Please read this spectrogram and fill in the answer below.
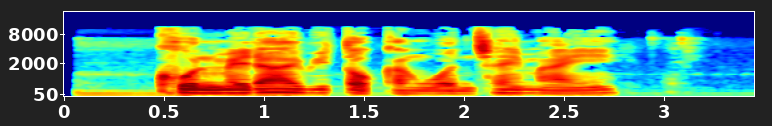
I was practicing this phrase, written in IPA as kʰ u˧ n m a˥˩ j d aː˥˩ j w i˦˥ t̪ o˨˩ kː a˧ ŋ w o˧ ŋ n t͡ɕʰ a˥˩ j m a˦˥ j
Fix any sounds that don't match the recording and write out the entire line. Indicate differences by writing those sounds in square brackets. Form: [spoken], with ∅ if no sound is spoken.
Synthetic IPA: kʰ u˧ n m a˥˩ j d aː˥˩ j w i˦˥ t̪ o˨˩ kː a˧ ŋ w o˧ [∅] n t͡ɕʰ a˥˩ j m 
